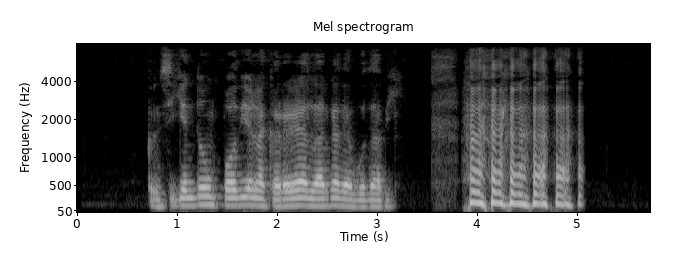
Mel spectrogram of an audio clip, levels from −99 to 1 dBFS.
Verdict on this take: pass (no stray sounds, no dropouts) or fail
fail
